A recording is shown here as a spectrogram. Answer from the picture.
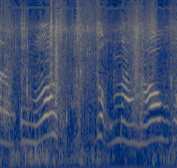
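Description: A small child's high-pitched voice making several short wordless calls and babbles, with splashing and splattering of wet mud and water as the child moves through a flooded rice paddy.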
